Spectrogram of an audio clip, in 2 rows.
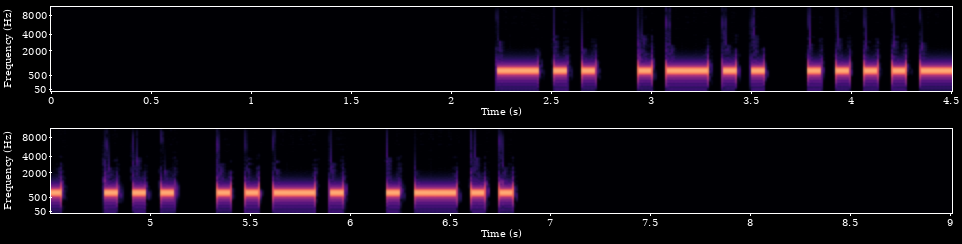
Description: Morse code, heard as a keyed tone, about 17 wpm, 700 Hz. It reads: DL4SFL
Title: DXCC-100 Call Signs - 6 Characters - 17wpm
